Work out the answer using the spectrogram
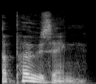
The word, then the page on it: opposing: British English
